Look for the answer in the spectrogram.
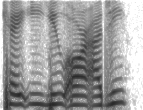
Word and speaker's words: Keurig: I don't know how to pronounce it. Let me see how it looks. It's spelled K. The spelling of it is let me see, K E U R I G.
